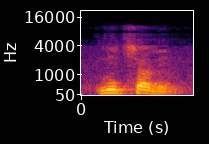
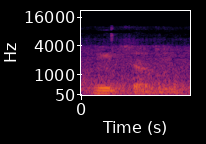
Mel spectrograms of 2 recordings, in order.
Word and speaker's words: Nitzovim: How do you pronounce the topic that you're talking about, the Nitzovim? Nitzovim. That's the name of the Parsha. Nitzovim.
